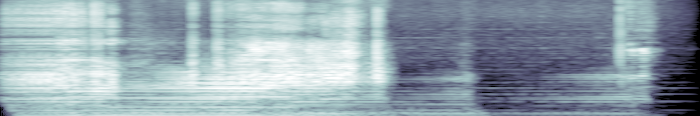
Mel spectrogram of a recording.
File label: monster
